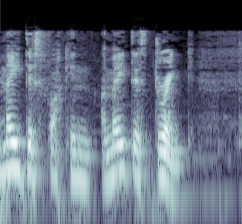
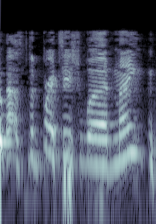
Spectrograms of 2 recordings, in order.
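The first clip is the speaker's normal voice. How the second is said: normal talking voice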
